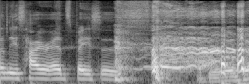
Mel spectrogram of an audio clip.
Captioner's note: laughing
